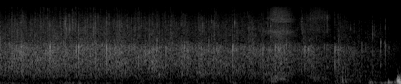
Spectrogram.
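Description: A crowd claps steadily for several seconds, a dense, continuous patter of many hands with no voices, holding an even level before a brief louder burst at the very end.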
